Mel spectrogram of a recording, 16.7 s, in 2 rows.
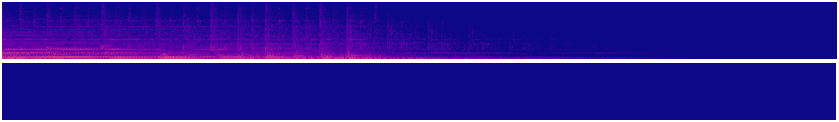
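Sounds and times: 
music loop: 0.0 - 3.5.

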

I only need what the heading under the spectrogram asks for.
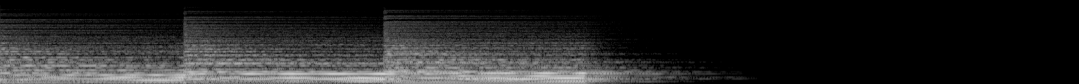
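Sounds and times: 
old menu music: 0.0 - 6.7.

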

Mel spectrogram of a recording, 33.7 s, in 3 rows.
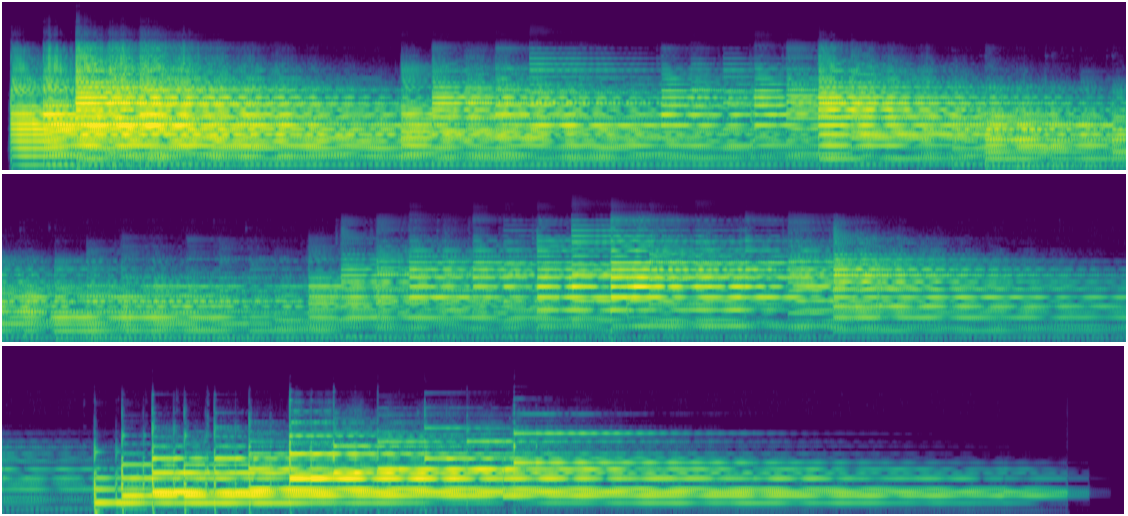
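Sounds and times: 
steel guitar in G: 0.1 - 33.3.

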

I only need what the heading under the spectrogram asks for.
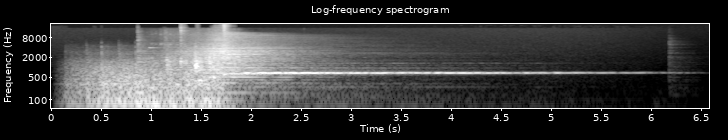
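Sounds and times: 
mystic forest action music: 0.2 - 3.7.

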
